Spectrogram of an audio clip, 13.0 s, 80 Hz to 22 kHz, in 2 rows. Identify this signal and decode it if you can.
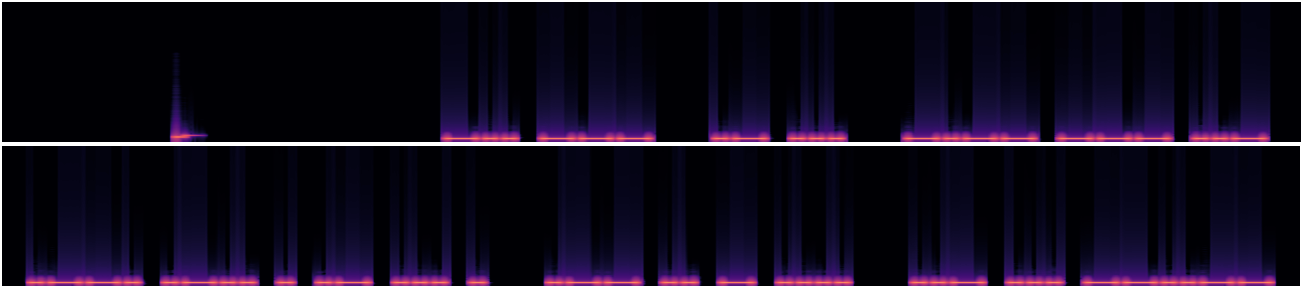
Morse code, heard as a keyed tone, about 25 wpm, 700 Hz. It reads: DO AS YOU PLEASE WITH US,
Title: Sentences from Top 1500 Words 25wpm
